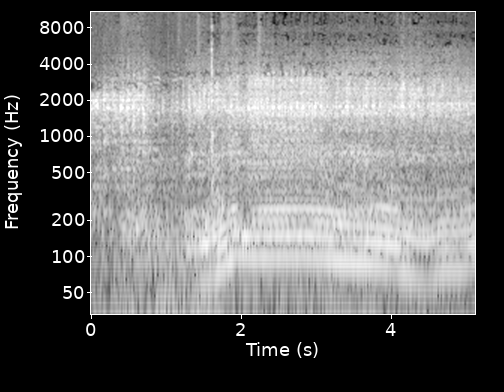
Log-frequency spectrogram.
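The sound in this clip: A taxi's car engine runs with a steady low, droning hum that grows louder after about a second and then holds level to the end.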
